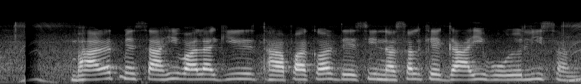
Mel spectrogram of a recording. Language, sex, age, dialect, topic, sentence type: Bhojpuri, female, 18-24, Northern, agriculture, statement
